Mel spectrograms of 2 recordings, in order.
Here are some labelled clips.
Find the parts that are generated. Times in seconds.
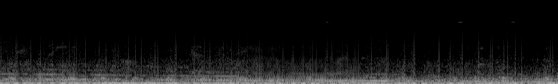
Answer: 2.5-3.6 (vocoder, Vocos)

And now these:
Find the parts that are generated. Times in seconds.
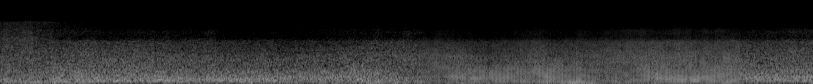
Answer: 4.2-7.4 (vocoder, Vocos)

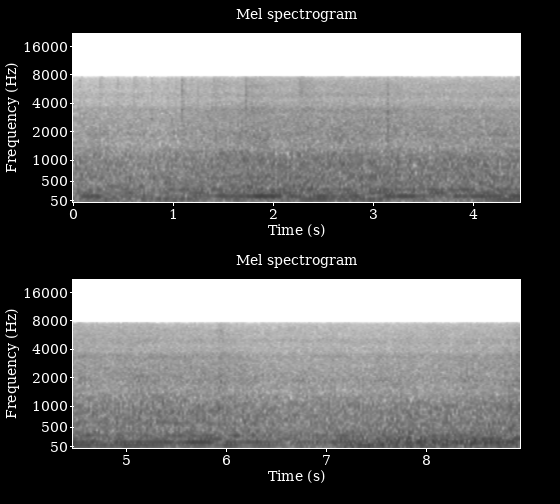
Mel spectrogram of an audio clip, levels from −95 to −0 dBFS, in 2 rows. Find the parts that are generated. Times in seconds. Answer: none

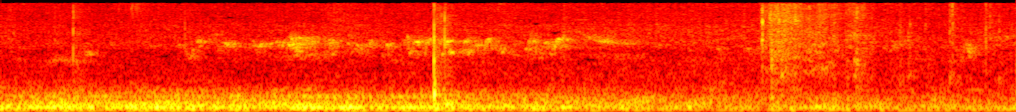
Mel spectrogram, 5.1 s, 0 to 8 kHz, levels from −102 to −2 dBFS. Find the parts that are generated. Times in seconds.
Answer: none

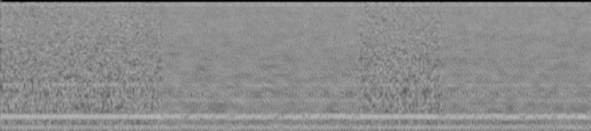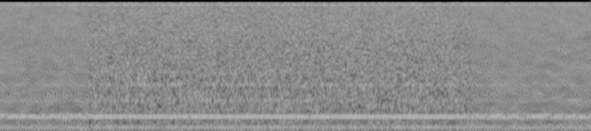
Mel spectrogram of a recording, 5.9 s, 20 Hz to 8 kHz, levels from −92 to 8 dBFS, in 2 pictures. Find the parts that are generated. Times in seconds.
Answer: 0.8-1.8 (vocoder, Vocos); 2.2-3.4; 5.3-5.9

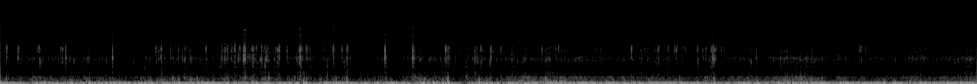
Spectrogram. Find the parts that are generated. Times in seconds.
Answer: 0.7-1.5 (vocoder, Vocos); 2.9-5.1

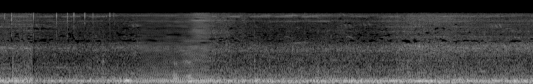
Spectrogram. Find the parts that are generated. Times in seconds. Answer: 1.4-2.1 (vocoder, Vocos)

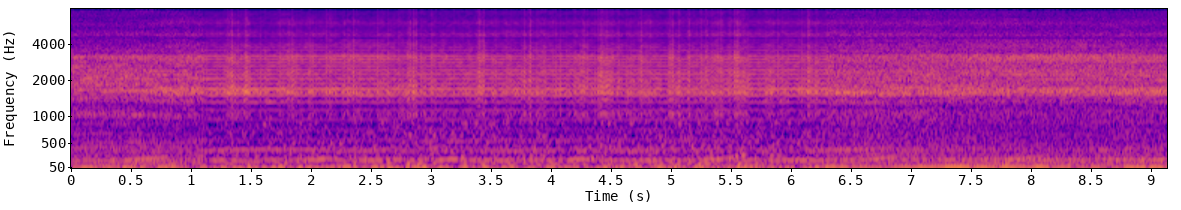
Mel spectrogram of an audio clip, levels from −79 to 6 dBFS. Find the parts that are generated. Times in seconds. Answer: 1.1-6.3 (vocoder, Vocos)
